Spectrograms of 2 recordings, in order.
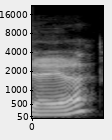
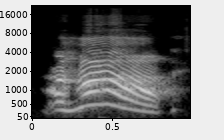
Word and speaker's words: Aja: and co-created with David Ayer. It is Ayer, isn't it? You have to say it like aha.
